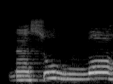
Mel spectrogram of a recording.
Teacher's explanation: nasullah itu tebalkan langsung ya jangan tipis dulu baru tebal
